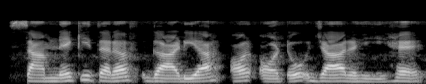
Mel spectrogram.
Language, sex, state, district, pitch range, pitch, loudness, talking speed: Hindi, female, Maharashtra, Mumbai Suburban, 140-160 Hz, 150 Hz, -16 LUFS, 125 wpm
